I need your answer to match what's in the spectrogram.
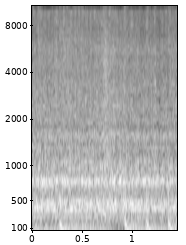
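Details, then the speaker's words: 2014 Toyota 2.4L AE-FE petrol engine running: harsh, regular clatter four or five times a second over idle from intake-side cam phaser at timing chain; phaser and chain to be replaced. "So, but yeah, if you guys are having this sound, you guys, trust me, that is that cam phaser acting up like that."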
